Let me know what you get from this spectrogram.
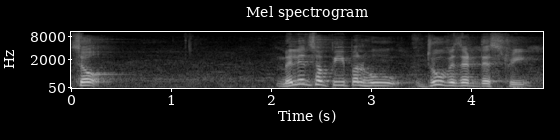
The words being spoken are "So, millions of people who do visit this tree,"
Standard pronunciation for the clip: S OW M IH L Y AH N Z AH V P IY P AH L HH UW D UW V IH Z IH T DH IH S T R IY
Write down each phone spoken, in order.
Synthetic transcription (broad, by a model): S OW M IH L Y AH N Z AH V P IY P AH L HH UW D UW V IH Z IH T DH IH S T R IY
